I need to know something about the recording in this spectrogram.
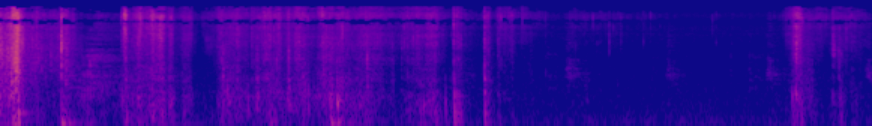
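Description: Hands rustle and handle a sneaker close by.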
